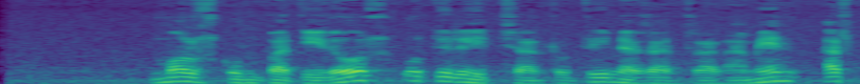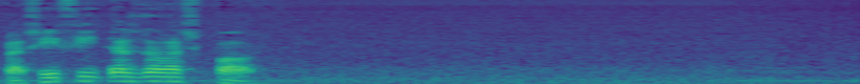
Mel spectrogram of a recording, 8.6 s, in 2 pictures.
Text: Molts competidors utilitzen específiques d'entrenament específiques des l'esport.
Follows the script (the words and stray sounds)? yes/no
no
